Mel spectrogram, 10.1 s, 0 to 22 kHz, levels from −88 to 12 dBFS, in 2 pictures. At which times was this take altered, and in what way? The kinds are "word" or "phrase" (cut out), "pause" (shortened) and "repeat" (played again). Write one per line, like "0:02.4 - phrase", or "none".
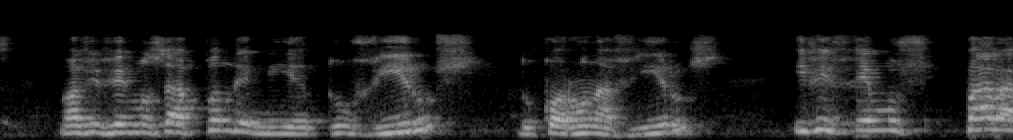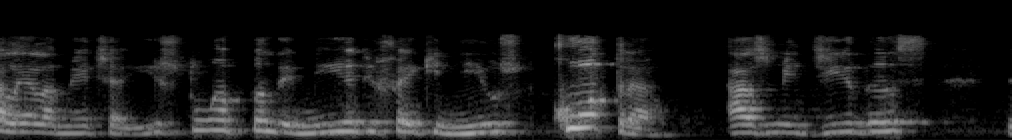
0:02.5 - pause
0:07.7 - pause

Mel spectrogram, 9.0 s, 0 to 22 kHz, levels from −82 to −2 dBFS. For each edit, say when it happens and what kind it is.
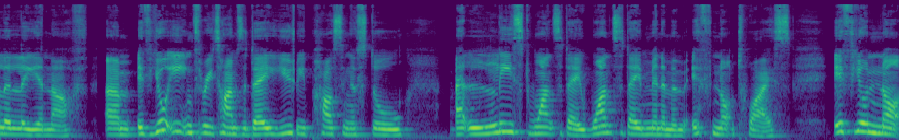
0:01.0 - pause
0:02.9 - word
0:04.5 - word

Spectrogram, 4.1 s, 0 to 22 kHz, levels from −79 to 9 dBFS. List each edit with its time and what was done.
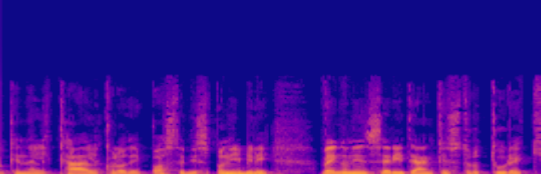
none

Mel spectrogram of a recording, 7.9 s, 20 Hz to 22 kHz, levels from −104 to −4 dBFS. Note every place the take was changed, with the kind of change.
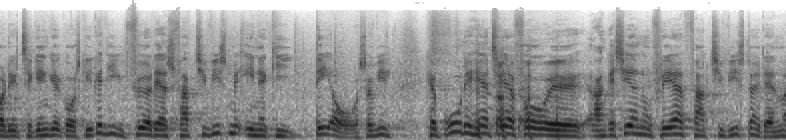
0:00.9 - word

